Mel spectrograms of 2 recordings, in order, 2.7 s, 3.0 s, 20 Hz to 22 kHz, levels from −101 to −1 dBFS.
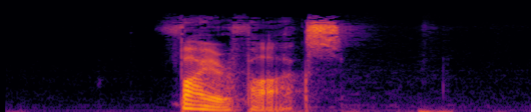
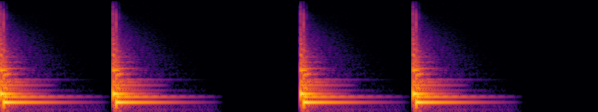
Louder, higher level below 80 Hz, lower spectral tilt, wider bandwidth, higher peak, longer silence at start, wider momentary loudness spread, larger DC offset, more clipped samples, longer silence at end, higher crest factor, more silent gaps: second, -26 LUFS vs -20 LUFS; first, -54 dBFS vs -60 dBFS; about the same, -3.5 dB/octave vs -4.5 dB/octave; second, 13 kHz vs 14.5 kHz; second, -6 dBFS vs -2 dBFS; first, 0.85 s vs 0 s; second, 6 LU vs 13 LU; neither; neither; second, 0.5 s vs 0.65 s; about the same, 24 dB vs 20 dB; second, none vs 1.11-1.50 s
